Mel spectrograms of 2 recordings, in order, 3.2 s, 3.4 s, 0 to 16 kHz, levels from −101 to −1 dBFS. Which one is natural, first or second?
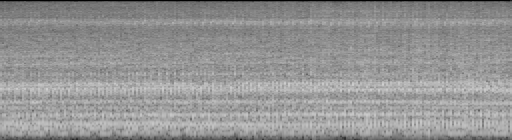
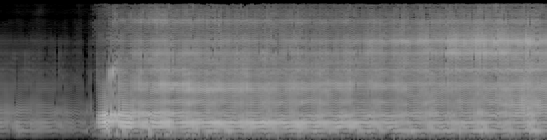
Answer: first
